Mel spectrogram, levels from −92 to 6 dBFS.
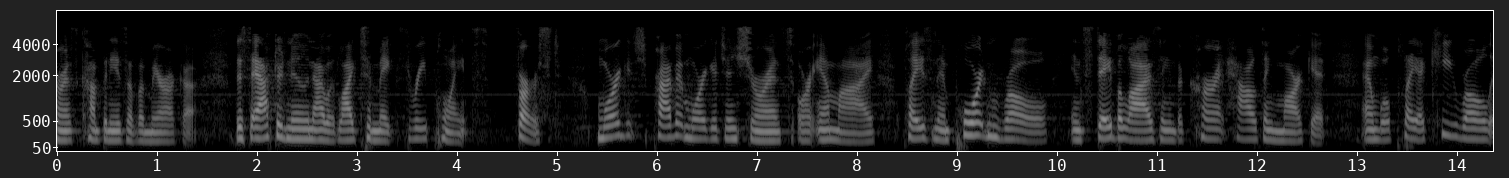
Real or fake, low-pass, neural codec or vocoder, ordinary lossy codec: real; 7.2 kHz; none; MP3, 24 kbps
